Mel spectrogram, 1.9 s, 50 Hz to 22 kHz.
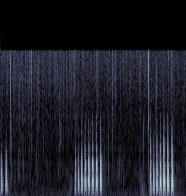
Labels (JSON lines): {"label": "biophony, damselfish", "recorder": "SoundTrap 600 or HydroMoth"}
